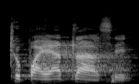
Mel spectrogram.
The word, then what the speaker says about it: Thupaatlase: I'm avoiding mispronouncing it. Thupaatlase. Thupaatlase. Yes. Thank CJ. you. Thank you. Thupaatlase.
